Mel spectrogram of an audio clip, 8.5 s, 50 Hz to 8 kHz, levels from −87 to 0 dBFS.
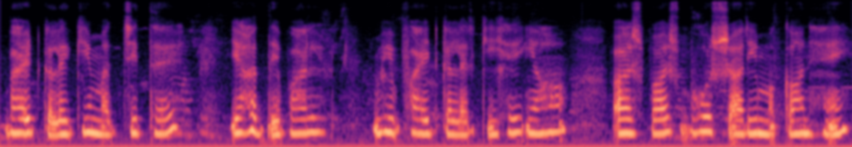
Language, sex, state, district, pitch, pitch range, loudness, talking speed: Hindi, female, Bihar, Bhagalpur, 250 Hz, 240-265 Hz, -18 LUFS, 125 wpm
